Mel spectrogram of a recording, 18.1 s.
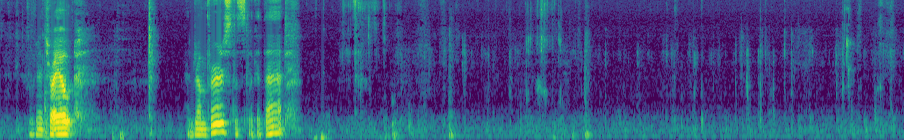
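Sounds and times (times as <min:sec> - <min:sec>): person chewing crispy chicken: 0:06.7 - 0:18.0.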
